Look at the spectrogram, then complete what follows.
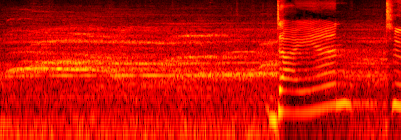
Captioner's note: audience cheering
